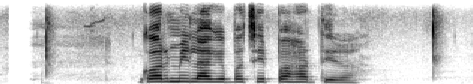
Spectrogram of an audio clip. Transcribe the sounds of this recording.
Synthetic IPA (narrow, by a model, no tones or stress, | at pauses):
ɡʌrmilaɡep̬ʌt͡sʰipʌɦart̪iɾʌ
